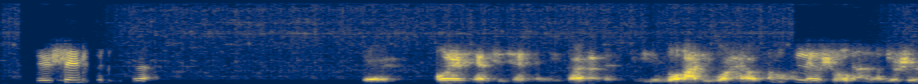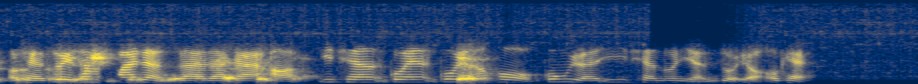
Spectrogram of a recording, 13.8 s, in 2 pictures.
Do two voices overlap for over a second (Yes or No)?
Yes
